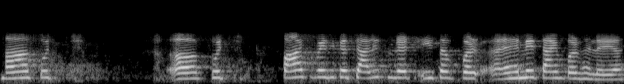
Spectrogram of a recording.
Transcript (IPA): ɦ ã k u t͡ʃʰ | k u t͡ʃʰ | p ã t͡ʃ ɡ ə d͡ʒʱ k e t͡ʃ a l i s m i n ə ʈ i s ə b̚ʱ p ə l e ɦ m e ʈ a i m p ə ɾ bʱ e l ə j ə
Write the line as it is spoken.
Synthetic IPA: ɦ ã k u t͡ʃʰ | k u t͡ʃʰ | p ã t͡ʃ b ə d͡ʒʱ k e t͡ʃ a l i s m i n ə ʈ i s ə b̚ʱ p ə ɾ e ɦ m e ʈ a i m p ə ɾ bʱ e l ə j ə

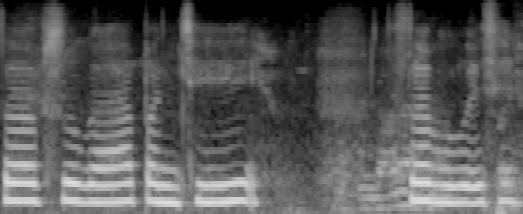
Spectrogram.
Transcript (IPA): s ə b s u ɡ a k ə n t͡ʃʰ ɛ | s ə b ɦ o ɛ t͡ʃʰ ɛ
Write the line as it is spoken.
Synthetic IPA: s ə b s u ɡ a p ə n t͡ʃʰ i | s ə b ɦ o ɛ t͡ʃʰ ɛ

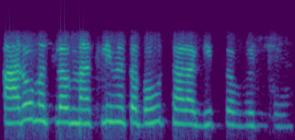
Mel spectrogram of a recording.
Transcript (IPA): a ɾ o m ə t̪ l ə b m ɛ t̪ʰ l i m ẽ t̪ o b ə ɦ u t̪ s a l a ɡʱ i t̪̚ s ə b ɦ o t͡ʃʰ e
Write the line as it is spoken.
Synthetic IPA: a ɾ o m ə t̪ l ə b m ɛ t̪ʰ l i m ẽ t̪ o b ə ɦ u t̪ s a ɾ a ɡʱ i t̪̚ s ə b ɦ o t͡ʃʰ e

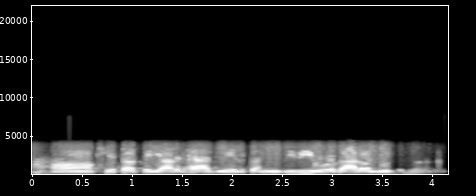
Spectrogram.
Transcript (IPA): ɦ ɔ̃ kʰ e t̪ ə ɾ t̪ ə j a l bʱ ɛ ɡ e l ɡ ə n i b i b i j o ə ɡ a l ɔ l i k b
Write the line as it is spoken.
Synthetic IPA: ɦ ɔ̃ kʰ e t̪ ə ɾ t̪ ə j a ɾ bʱ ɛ ɡ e l k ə n i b i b i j o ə ɡ a ɾ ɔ l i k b

